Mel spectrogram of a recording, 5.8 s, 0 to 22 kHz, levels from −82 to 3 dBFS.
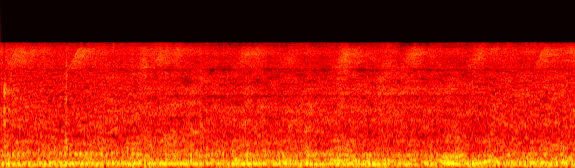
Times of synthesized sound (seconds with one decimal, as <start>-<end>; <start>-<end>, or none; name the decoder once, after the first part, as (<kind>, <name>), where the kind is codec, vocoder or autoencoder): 1.4-4.9 (codec, SNAC)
